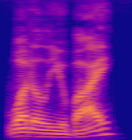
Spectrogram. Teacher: у середньому та швидкому темпі will неминуче скоротиться до L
